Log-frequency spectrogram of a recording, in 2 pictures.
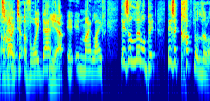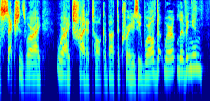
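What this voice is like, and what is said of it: American accent. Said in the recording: “an Irishman with an American accent”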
